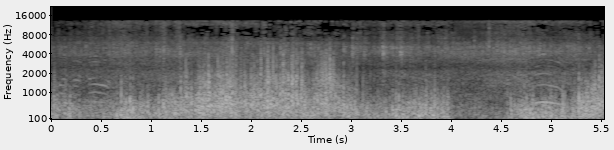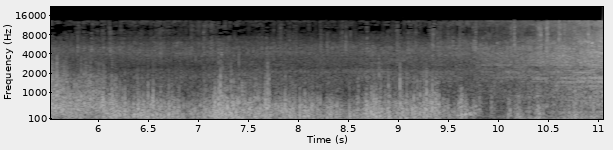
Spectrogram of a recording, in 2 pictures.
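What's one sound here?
Wind buffets the microphone outdoors, roaring in gusts.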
